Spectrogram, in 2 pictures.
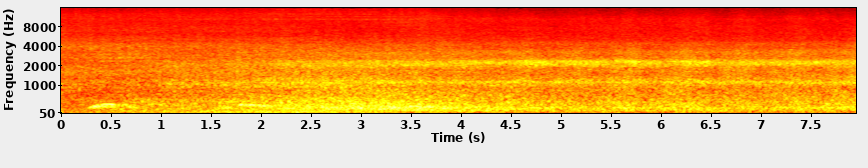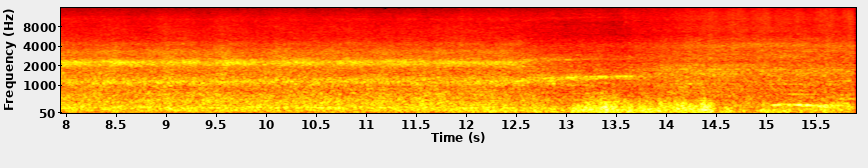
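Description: N700 series Shinkansen passing at speed: a steady rushing roar with a high whine that cuts off about thirteen seconds in.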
